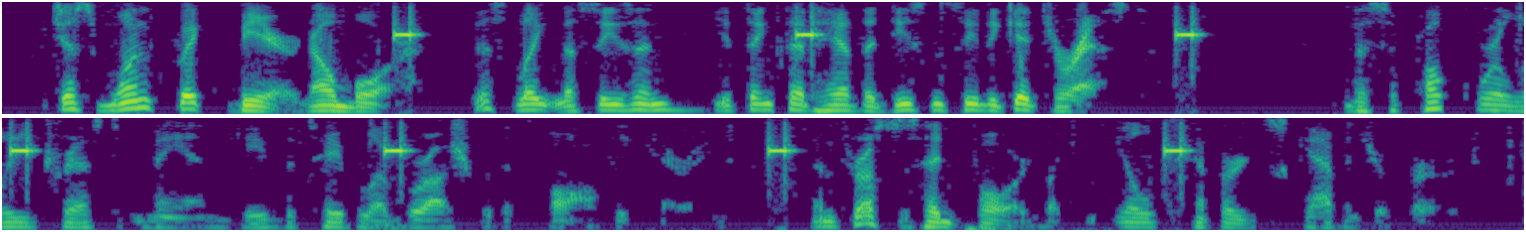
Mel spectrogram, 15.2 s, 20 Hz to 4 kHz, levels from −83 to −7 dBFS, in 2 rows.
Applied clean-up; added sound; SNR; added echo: classical method spectral subtraction.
